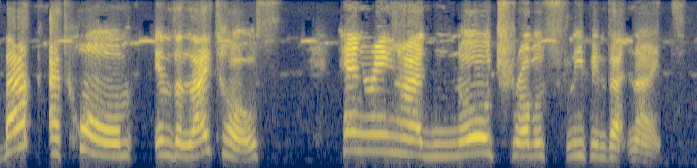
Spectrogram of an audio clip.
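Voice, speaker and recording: A woman reads a picture book aloud to children in a deliberate way, pausing to point things out and ask questions. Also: a little high, lively intonation, fairly bright tone, no room sound, low-quality recording. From Jamaica. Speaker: storytime reader, teacher.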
